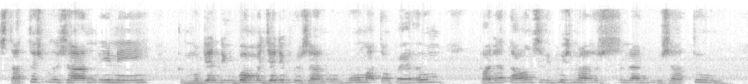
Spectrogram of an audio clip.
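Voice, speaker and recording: Quiet speech comes at a fairly quick pace with fairly even intonation, over noticeable background noise. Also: woman. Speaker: university student. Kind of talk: class presentation. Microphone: faulty mic, voice may be quiet.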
